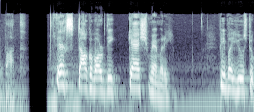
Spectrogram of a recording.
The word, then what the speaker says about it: cache: let's talk about the cache memory people used to call it as cocky memory catchy memory but now the word c-a-c-h-e has settled its pronunciation and it is called cache memory be careful its spelling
